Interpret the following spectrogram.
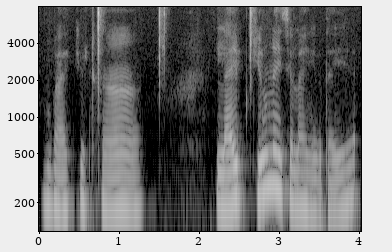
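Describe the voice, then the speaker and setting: A woman's voice: lowish voice, slow pace, narrow, tinny audio. A woman with an Awadhi-tinged Hindi accent, chatting casually on her livestream and bluntly scolding rude commenters. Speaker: livestream host. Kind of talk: casual livestream chat with viewers.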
